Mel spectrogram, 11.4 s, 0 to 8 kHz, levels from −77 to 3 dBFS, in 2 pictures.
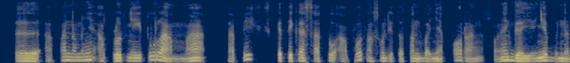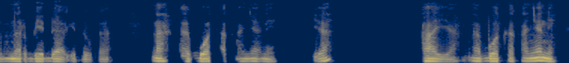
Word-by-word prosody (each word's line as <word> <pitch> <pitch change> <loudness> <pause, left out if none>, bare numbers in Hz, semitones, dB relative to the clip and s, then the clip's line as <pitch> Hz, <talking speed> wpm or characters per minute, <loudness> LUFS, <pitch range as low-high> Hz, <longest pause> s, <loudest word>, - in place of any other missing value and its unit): eee, 120 -1 +5
apa - - -10
namanya, 150 +2 0
upload-nya 130 0 +2
itu 175 - -4
lama, 125 -2 +3 0.2
tapi 175 - -4 0.2
ketika 135 0 +2
1 130 - -3
upload - - -4
langsung 125 +1 -4
ditonton, 115 +1 -2
banyak 105 -1 0
orang. 105 -2 -2
Soalnya 150 +3 +1
gayanya 115 +4 +5
benar-benar 110 -3 +1
beda 110 0 0
gitu 95 -3 -10
Kak. 95 -2 -11 0.4
Nah, 115 -1 +2 0.2
eee, 115 - -3
buat 110 0 +2
Kakaknya 110 0 -6
nih 100 -3 -5 0.3
ya, - - -1 1.0
ah, 115 -1 +5
ya. 100 -3 -3
Nah, 120 -3 -1
buat 115 0 +2
Kakaknya 120 +2 +3
nih, 110 -4 +3
115 Hz, 170 wpm, -23 LUFS, 110-130 Hz, 1.0 s, eee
